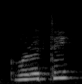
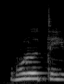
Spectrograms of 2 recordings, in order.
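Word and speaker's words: roulotté: Je vais pas arriver à le prononcer. Reloté. Bref, je pense que vous avez compris. J'ai roulé. Rouloté, voilà, c'est ça.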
